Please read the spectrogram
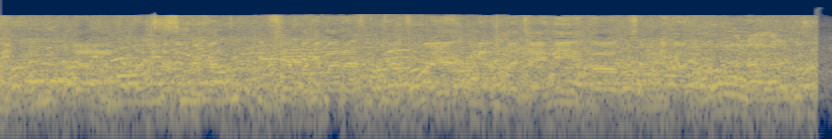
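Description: Speech only: a man talking into reporters' microphones over the chatter of a crowd around him.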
